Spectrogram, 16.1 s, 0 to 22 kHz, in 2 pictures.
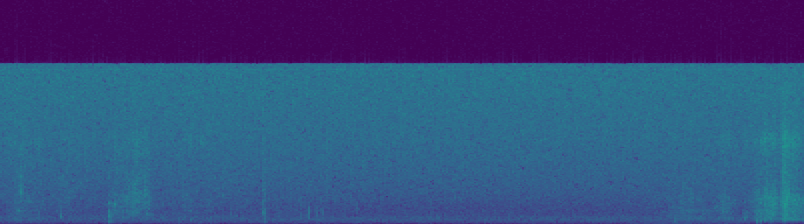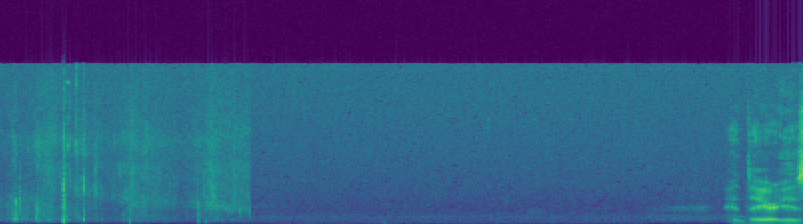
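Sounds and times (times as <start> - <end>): boots stepping on rock: 6.8 - 10.6
sharp scuffs and clicks: 6.8 - 10.6.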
